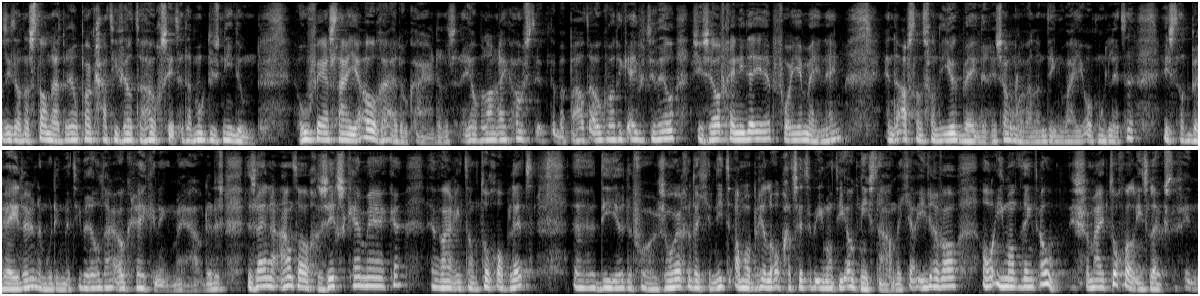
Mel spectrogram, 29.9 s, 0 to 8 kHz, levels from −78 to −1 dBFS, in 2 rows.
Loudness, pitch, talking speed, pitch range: -21 LUFS, 140 Hz, 255 wpm, 125-155 Hz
